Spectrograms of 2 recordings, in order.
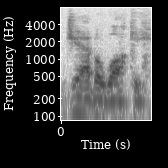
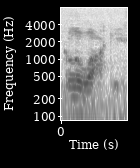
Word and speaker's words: Glowacki: Because it's apparently pronounced Glowacki. It's actually pronounced Glowacki.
